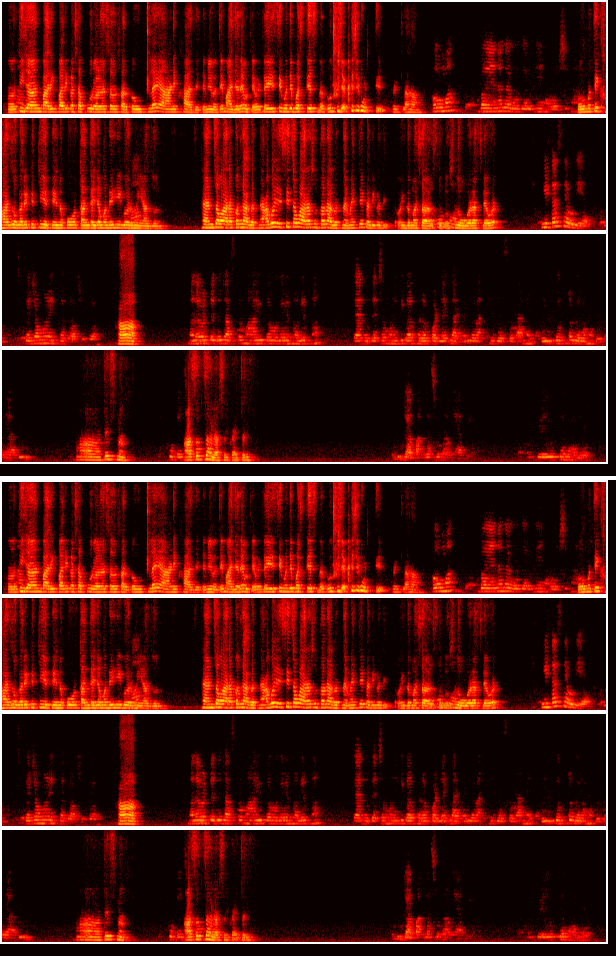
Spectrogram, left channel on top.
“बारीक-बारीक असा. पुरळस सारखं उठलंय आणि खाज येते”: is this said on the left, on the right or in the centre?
Left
